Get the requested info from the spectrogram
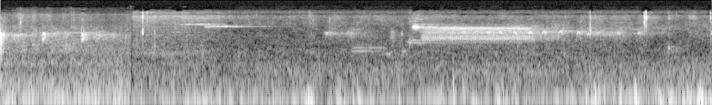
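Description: Birds chirping, with a longer trilling song about three seconds in, over a steady low rumble.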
